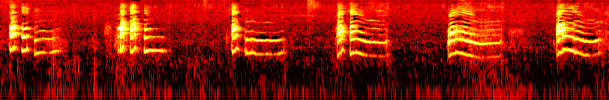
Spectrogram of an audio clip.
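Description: Tabby cat meowing six times, about two seconds apart. Several of the meows open with two or three quick short notes before a longer drawn-out one.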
